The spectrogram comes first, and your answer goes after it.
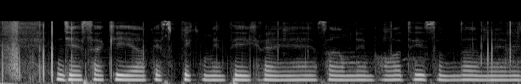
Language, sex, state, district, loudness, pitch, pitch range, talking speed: Hindi, female, Maharashtra, Chandrapur, -22 LUFS, 210 Hz, 205-215 Hz, 170 wpm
